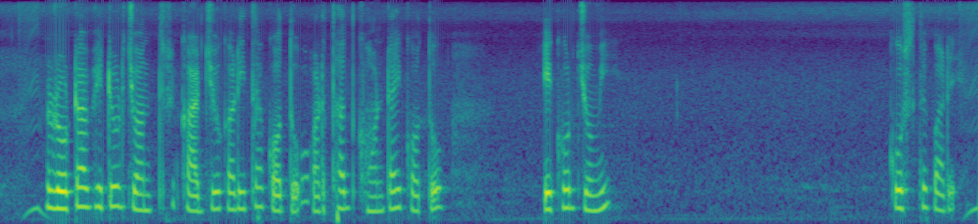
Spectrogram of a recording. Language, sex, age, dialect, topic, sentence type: Bengali, female, 18-24, Jharkhandi, agriculture, question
